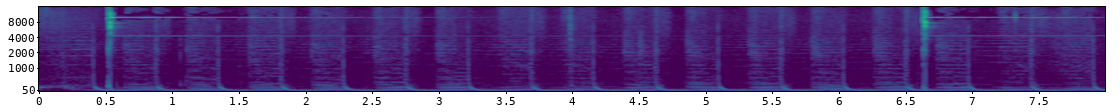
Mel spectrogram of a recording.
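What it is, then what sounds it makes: Genuine silver coin, clear ping. A silver coin is tapped with a pocket pinger twice, about six seconds apart, each tap giving a clear, high, bell-like ring that sustains over thumping background music. The long, pure ring marks the coin as real silver.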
